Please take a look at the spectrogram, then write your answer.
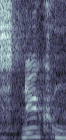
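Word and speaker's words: snoek: was snook it's called it's s-n-o-e-k and it's pronounced snook apparently um and it was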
